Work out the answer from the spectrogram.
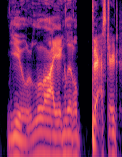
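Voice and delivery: slow, loud, menacing accusation; angry shout. A narrator's reading. Cy shoves the boy, shouting angrily. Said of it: "Cy shouted".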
